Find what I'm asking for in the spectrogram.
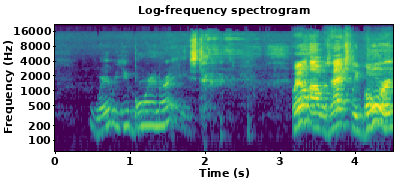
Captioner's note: chuckles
